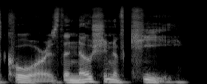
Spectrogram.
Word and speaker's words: qi: At acupuncture's core is the notion of ki, pronouncedq chi, the life force or energy flowing through the body along invisible pathways called meridians.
